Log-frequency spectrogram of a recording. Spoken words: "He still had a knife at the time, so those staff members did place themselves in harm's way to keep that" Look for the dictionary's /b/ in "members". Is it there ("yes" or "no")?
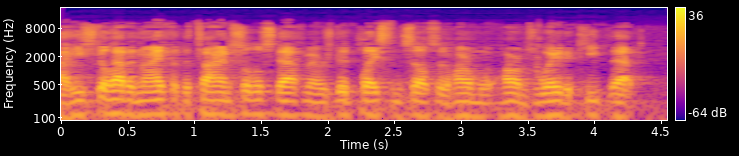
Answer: no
